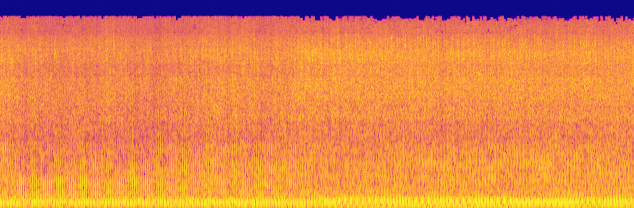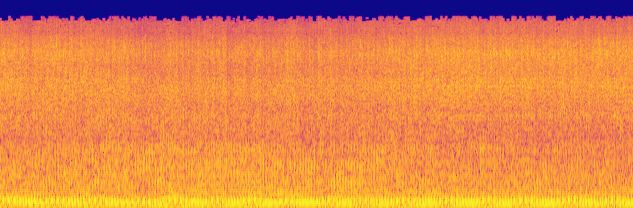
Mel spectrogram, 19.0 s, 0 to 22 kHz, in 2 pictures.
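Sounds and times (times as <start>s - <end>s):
propeller plane engine throbbing: 0.0s - 19.0s.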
